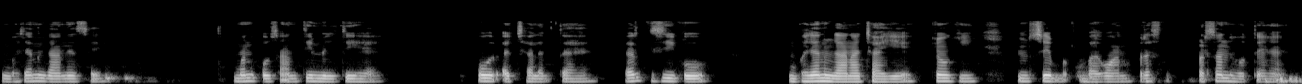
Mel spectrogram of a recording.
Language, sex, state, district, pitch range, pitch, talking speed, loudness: Hindi, male, Bihar, Lakhisarai, 135-145 Hz, 140 Hz, 120 wpm, -19 LUFS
